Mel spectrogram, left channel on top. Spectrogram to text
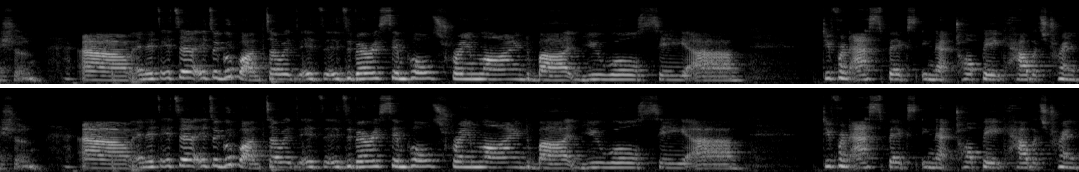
and it's a good one. So it's very simple, streamlined, but you will see different aspects in that topic, how it's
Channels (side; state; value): both; normal; correlation 0.84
